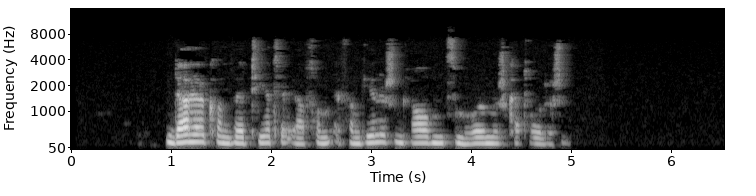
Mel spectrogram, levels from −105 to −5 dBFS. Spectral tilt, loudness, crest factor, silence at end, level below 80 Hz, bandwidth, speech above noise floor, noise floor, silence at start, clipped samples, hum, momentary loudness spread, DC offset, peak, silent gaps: -8 dB/octave; -31 LUFS; 24 dB; 1.6 s; -78 dBFS; 7.4 kHz; 57 dB; -87 dBFS; 0.95 s; under 0.1%; none; 16 LU; under 0.1%; -8 dBFS; none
